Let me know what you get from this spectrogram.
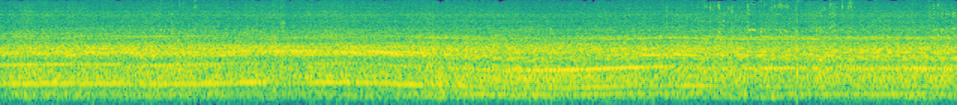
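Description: Car engine and drivetrain heard from inside the cabin while driving, a steady buzzing drone whose pitch dips slightly about three seconds in.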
